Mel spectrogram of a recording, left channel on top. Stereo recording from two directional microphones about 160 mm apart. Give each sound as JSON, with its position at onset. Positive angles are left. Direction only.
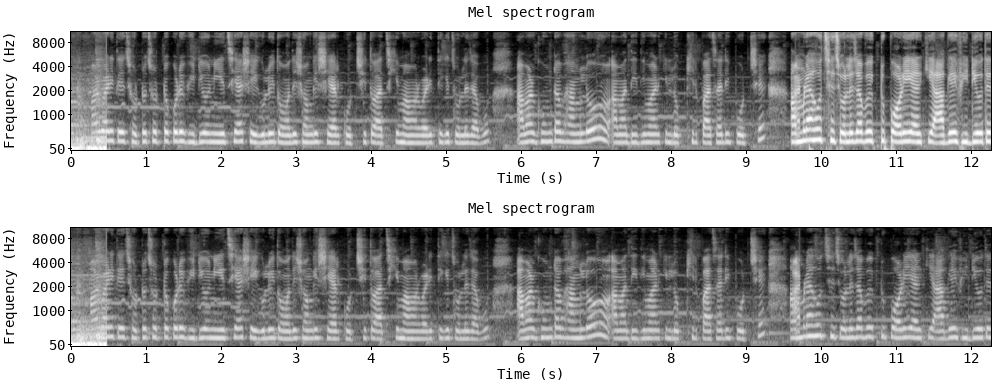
{"t": 0.3, "sound": "a woman's voice", "side_deg": 15}
{"t": 9.7, "sound": "speech", "side_deg": 90}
